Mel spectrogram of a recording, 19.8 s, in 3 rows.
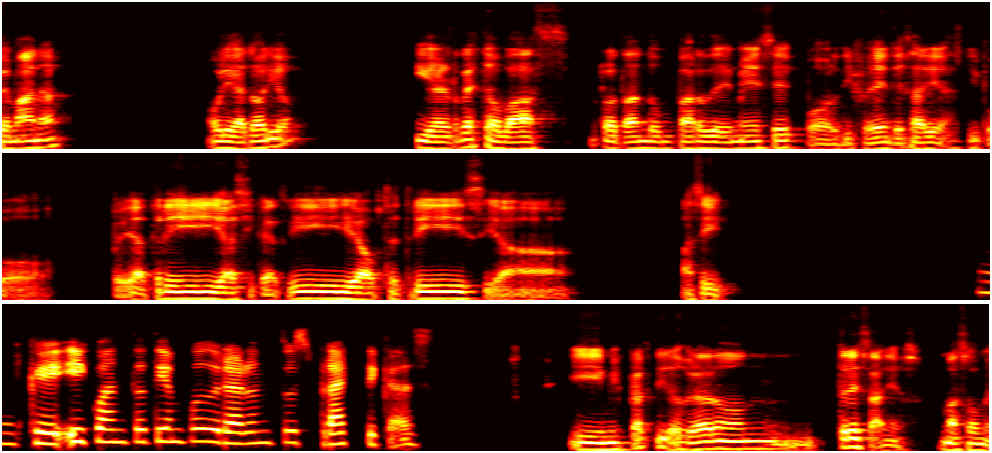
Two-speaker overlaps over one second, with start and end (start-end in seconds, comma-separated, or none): none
